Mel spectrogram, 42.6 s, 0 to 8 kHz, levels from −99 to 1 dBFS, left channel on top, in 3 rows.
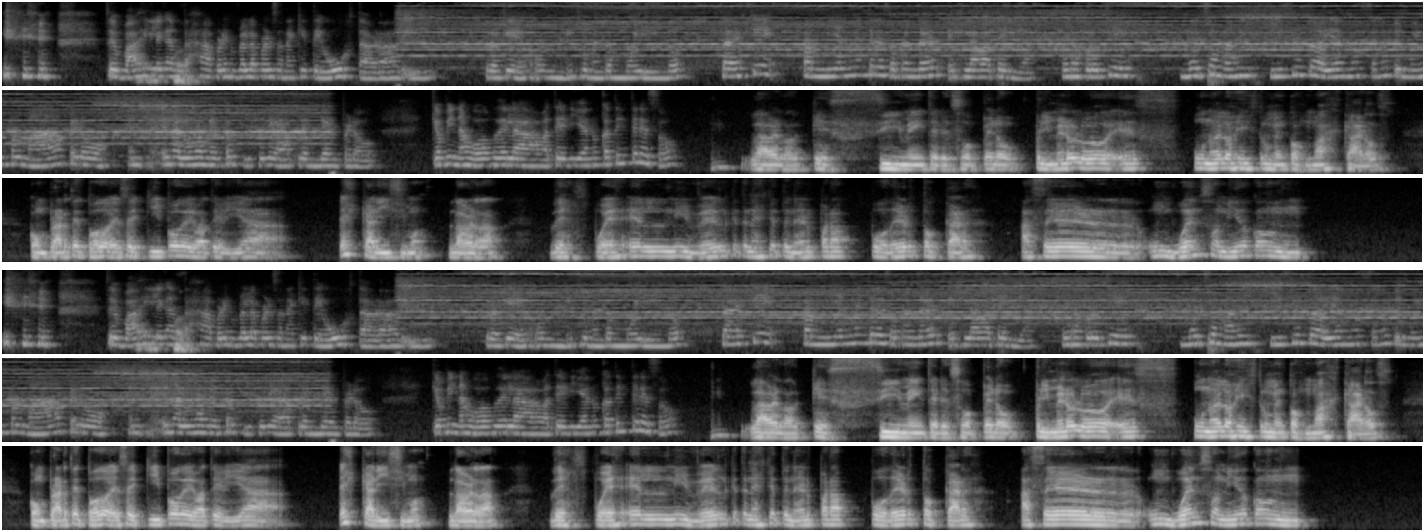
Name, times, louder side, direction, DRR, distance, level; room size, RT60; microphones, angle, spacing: voice 1, 0.0-6.8 7.2-7.7 8.0-10.3 10.6-11.4 11.8-20.9, left 1 dB, 30° left, 1.4 m, -41 dB
sound 1, 3.9-17.5, equal, 10° left, 1.1 m, -42 dB
voice 2, 21.3-25.8 26.1-28.0 28.7-31.2 31.8-33.4 33.9-36.8 37.1-38.2 38.6-41.4, right 3 dB, 60° right, 0.4 m, -25 dB
3.9 x 2.5 x 4.0 m
head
